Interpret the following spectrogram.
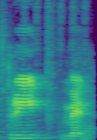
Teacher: spondaic, where you have two successive stressed syllables coming together.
